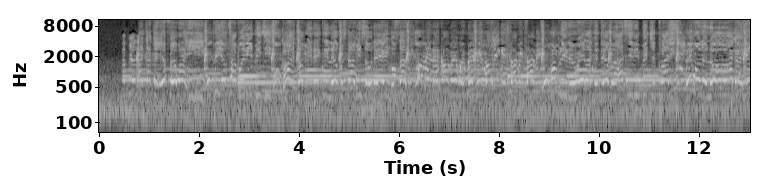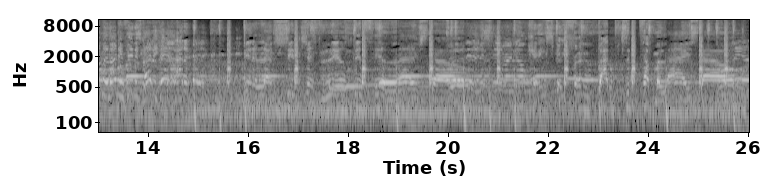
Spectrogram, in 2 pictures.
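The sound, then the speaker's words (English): A song with a singing voice plays steadily from a car radio while driving in heavy traffic, moderately loud and continuous, with a low rumble of the moving vehicle underneath. “Well, now that I've hit the real traffic, I guess I should see what's on the radio.”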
